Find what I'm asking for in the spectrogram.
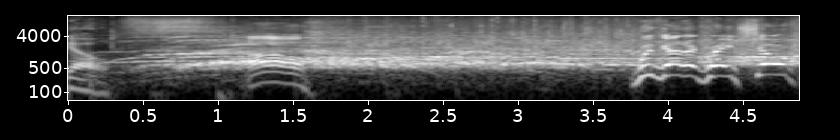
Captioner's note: applause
